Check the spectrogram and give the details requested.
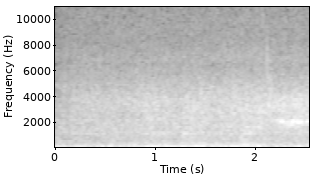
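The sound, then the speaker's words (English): Ocean waves make a steady, unbroken rushing wash, a full hiss of surf with no distinct breaks or swells, holding an even level throughout with no voices. “I hope that the children screaming and laughing in the background didn't distract you too much, that the waves of the ocean, I hope that you felt supported by these waves as I do.”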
